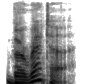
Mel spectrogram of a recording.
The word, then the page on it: biretta: British English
